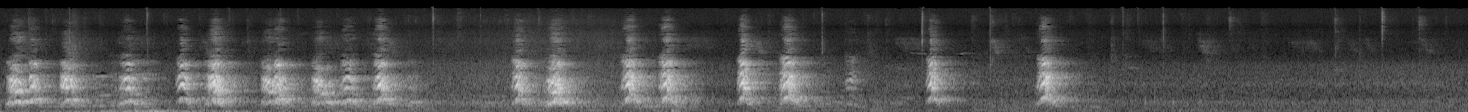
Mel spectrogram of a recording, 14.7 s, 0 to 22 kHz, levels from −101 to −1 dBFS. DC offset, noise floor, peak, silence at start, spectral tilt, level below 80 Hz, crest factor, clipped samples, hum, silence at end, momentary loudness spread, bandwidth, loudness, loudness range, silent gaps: under 0.1%; -57 dBFS; -6 dBFS; 0.05 s; -3.5 dB/octave; -58 dBFS; 22 dB; under 0.1%; none; 3.9 s; 21 LU; 16 kHz; -25 LUFS; 7 LU; none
